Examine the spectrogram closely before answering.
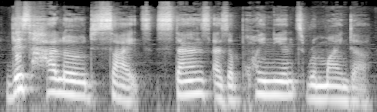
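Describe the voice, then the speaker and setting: A narrator reads a formal script in a measured, solemn way. The tone is dark and mellow. A soft bed of music plays underneath. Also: mid-range voice. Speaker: documentary narrator.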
